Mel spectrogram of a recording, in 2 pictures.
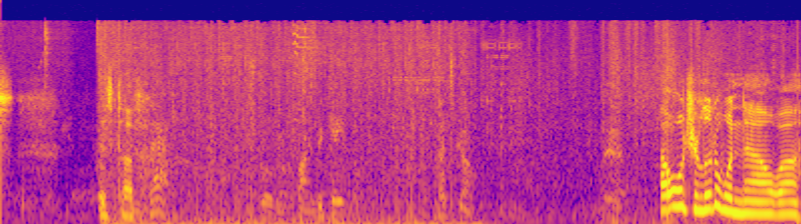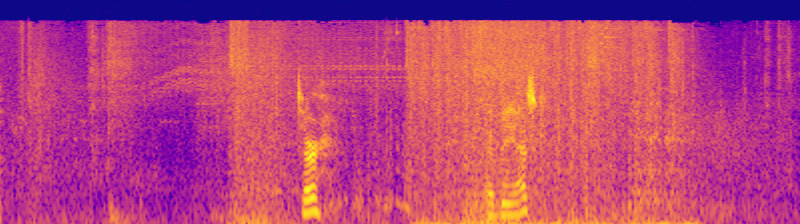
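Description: Rapid gunfire rattles in bursts.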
